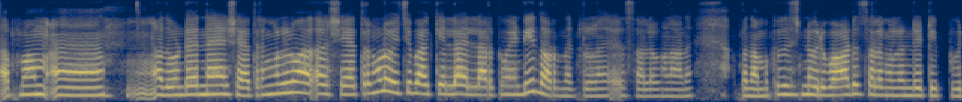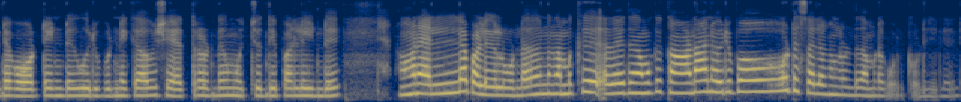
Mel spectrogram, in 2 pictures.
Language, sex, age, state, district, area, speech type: Malayalam, female, 60+, Kerala, Kozhikode, urban, spontaneous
